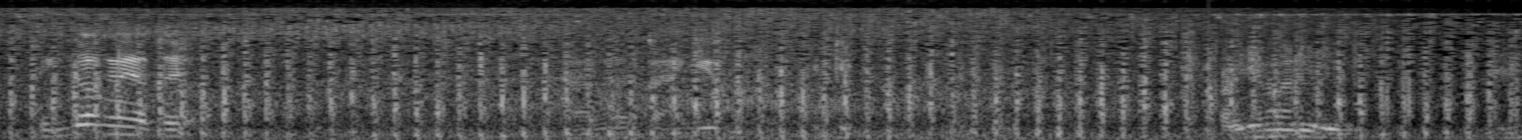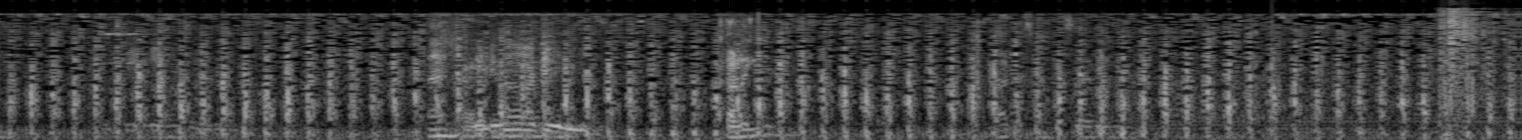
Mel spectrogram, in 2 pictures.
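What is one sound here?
A helicopter's rotor chops loudly and steadily.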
